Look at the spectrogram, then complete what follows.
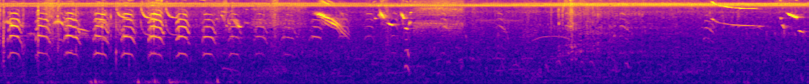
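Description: A bird calling in a fast run of nasal, honking notes, about five a second, that stops about two seconds in. A little later comes a short falling swish as a fishing rod is cast.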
